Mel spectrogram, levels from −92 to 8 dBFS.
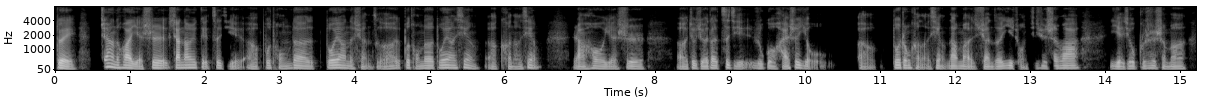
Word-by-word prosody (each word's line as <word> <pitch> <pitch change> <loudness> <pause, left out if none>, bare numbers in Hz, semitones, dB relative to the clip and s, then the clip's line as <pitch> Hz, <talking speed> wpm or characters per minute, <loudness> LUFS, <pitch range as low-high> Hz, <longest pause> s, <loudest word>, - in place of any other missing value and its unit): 对， 95 -8 +7 0.3
这 165 - +1
样 165 - +5
的 125 - +2
话 120 -2 +8
也 95 -3 +3
是 115 0 +3
相 125 0 +5
当 125 +1 +4
于 130 - +2
给 - - 0
自 120 - -1
己， - - -6
呃， 90 - -3
不 115 - -2
同 100 -2 -5
的、 105 -4 +2
多 120 +1 +6
样 120 -3 +4
的 100 - -2
选 90 - -6
择， 95 +5 -4
不 120 - +2
同 100 -4 -5
的 105 0 +3
多 120 +3 +1
样 120 -2 +3
性 115 -6 -2
呃， 90 -2 -6
可 90 - -6
能 85 +2 -6
性。 - - -1 0.4
然 90 -1 0
后 100 +1 0
也 95 0 -2
是， 95 -2 -1 0.4
呃， 85 -1 -3
就 110 - +2
觉 95 -1 +1
得 110 +1 +4
自 130 - +1
己 95 -5 -5
如 105 -2 -3
果 105 -1 -1
还 95 +1 0
是 125 +4 +2
有， 95 - -4 0.4
呃， - - -8 0.2
多 125 - +5
种 115 -1 +2
可 - - -3
能 - - -7
性， - - -1
那 100 -1 +3
么 95 -1 0
选 85 0 -1
择 90 +2 +1
一 110 +3 +2
种 - - -9
继 105 - -16
续 105 - -5
深 105 +2 -3
挖， 110 +1 +3 0.4
也 95 -3 +1
就 100 +4 0
不 100 - -5
是 105 +1 -2
什 95 - -3
么， 90 +2 -2
100 Hz, 270 characters per minute, -26 LUFS, 95-115 Hz, 0.4 s, 话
